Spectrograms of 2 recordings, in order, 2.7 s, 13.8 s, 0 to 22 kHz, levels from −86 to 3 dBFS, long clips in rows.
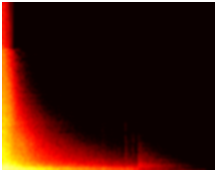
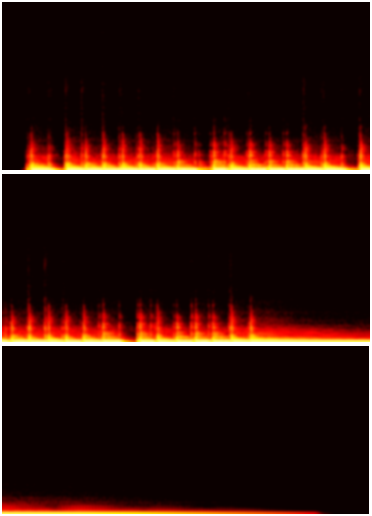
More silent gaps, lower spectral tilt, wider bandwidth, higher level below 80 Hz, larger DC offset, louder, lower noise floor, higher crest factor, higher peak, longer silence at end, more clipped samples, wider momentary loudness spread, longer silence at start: neither; second, -4.5 dB/octave vs -13.5 dB/octave; first, 16 kHz vs 3 kHz; second, -34 dBFS vs -28 dBFS; neither; second, -14 LUFS vs -11 LUFS; second, -74 dBFS vs -80 dBFS; first, 16 dB vs 10 dB; about the same, 0 dBFS vs 0 dBFS; about the same, 1.75 s vs 1.85 s; first, 0.4% vs under 0.1%; first, 25 LU vs 11 LU; second, 0 s vs 0.3 s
